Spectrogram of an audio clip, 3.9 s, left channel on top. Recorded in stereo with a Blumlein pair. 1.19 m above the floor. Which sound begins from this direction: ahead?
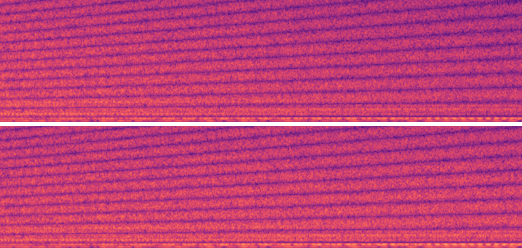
A drone, at 0.0 s.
